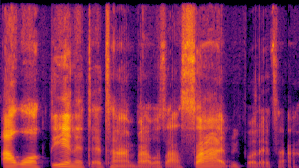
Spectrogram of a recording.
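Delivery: low voice with too much bass. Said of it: "I got too much bass in my voice".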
